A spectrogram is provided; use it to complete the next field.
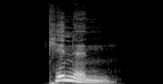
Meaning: dative plural of Kinn
- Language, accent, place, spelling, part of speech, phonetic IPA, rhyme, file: German, Germany, Berlin, Kinnen, noun, [ˈkɪnən], -ɪnən, De-Kinnen.ogg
